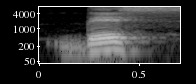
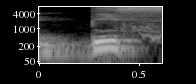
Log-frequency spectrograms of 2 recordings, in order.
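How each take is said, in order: First: The vowel sounds like 'eh'. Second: The vowel sounds like 'ee'. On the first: The speaker calls it wrong. "bes jadi bis" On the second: The speaker calls it right. "jadi bis"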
